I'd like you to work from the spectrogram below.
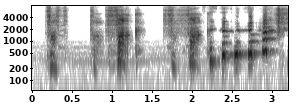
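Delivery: very slow, high, drawn-out mutter under the breath. Narrating a character walking ahead, muttered under her breath. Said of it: "And under her breath".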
